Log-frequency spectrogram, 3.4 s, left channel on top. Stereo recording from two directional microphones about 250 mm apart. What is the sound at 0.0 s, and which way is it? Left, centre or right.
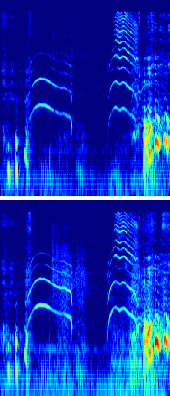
Cat, centre.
